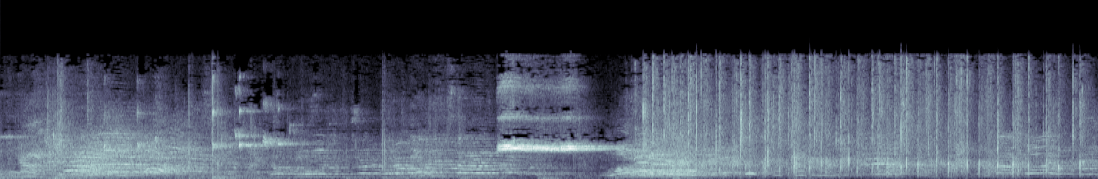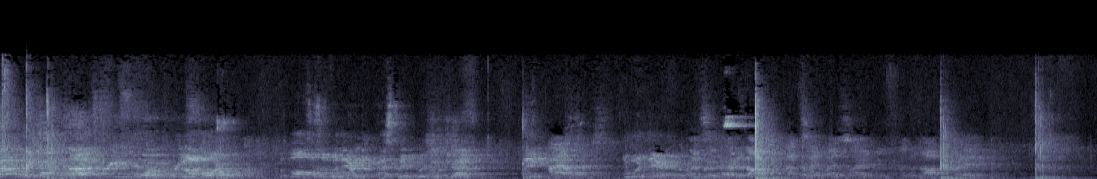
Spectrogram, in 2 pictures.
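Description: A crowd of young players and spectators shouts and cheers loudly in a large echoing gym.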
